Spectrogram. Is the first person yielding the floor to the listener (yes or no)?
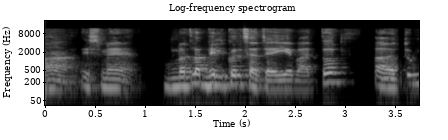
no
